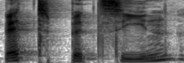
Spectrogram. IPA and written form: bɛt bəˈt͡siːn (Bett beziehen)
